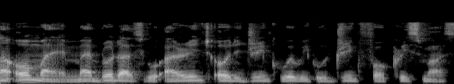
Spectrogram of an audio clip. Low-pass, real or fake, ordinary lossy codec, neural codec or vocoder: 7.2 kHz; real; MP3, 48 kbps; none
